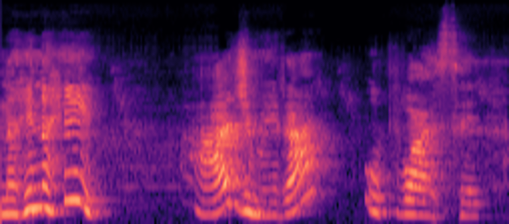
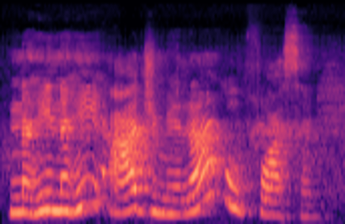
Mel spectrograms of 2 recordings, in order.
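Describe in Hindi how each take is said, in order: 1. शुरुआती शब्दों के बाद थोड़ा सा विराम है। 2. यह बिना रुके सीधे बोला जाता है। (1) "थोड़ी सी देर हमें रुकना पड़ता है, मतलब कुछ सेकंड ... ऐसे करके" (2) "ये हुआ पूरा वाक्य"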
